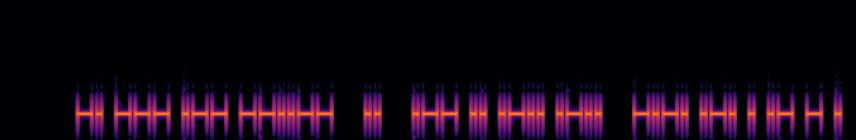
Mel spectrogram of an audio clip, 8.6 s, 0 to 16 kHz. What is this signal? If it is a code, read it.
Morse code, heard as a keyed tone, about 25 wpm, 700 Hz. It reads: NOW, I WILL CREATE
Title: Sentences from Top 1000 Words - Review Part 3 - 25wpm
